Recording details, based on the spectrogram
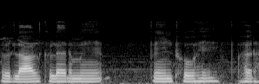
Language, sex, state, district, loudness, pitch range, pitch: Chhattisgarhi, male, Chhattisgarh, Rajnandgaon, -17 LUFS, 130-135 Hz, 135 Hz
